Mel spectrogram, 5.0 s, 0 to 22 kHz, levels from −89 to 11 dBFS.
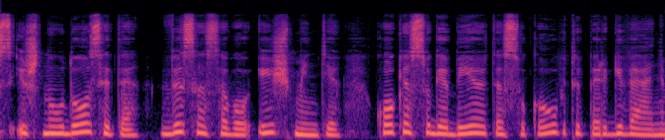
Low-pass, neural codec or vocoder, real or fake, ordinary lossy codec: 14.4 kHz; none; real; AAC, 64 kbps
